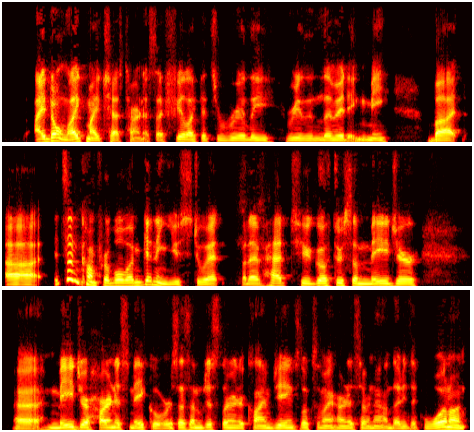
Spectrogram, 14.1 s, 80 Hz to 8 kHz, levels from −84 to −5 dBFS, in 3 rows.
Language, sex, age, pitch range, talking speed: English, male, 20-39, 115-145 Hz, 230 wpm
